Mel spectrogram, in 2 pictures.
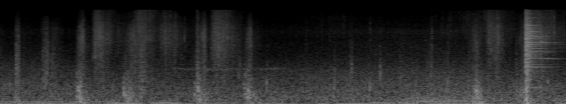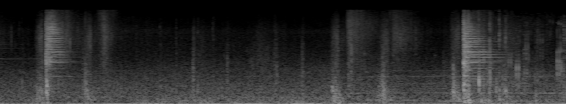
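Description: Branches rustle and snap as a bush is harvested by hand.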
